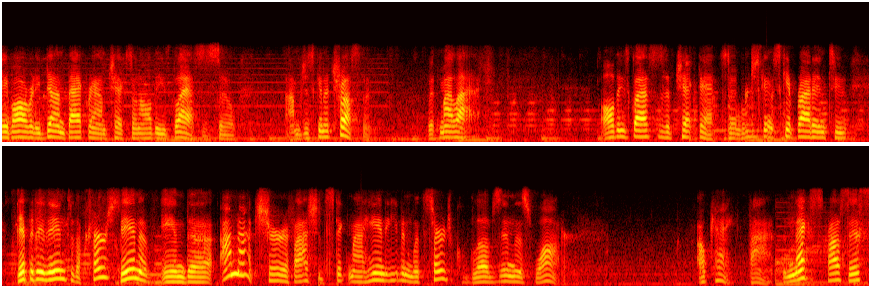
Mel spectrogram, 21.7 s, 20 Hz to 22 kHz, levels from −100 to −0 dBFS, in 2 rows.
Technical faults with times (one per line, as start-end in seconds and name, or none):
8.57-10.17 repeated packet loss (robotic sound)
14.43-15.91 scattered short gaps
